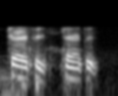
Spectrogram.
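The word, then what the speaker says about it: Chant T: This is Chad T, man. Artist checking in. – What's going on, homie? Chad P? – Chad T. – Oh, spell that. – C-H-A-N-T.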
